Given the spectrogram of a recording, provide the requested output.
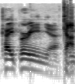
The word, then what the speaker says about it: caipirinha: Yeah, a lot and caipirinha. – And caipirinha. You got right on the money.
